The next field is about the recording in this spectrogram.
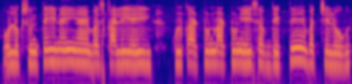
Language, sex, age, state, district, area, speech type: Hindi, female, 30-45, Uttar Pradesh, Bhadohi, rural, spontaneous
